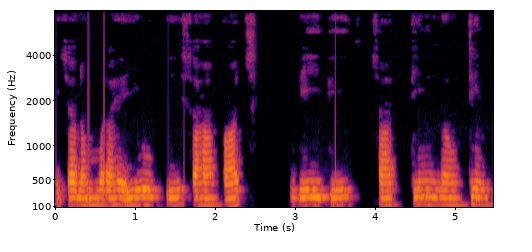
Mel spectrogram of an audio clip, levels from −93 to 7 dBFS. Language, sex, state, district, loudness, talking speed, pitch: Marathi, male, Maharashtra, Nagpur, -23 LUFS, 140 wpm, 115 Hz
